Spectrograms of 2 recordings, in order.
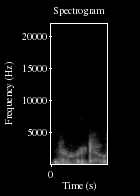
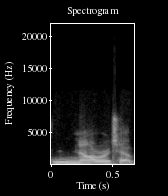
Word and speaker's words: Naruto: wrong spot like like it's Naruto but lots of people say Naruto but it's not Naruto it's Naruto because this emphasis is on the first syllable instead of the middle one which is what we're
